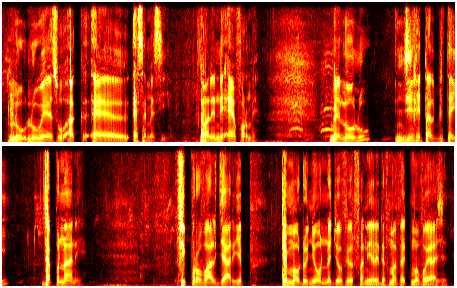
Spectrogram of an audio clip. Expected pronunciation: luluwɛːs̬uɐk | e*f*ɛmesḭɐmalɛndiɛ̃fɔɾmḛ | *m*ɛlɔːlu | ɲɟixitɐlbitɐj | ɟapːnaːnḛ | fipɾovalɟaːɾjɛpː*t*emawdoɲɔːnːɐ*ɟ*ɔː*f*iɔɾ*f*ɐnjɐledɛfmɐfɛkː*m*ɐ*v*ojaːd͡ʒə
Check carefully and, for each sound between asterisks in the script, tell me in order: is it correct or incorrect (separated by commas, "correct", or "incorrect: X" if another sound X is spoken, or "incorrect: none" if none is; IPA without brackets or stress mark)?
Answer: incorrect: s, correct, correct, correct, correct, correct, correct, correct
